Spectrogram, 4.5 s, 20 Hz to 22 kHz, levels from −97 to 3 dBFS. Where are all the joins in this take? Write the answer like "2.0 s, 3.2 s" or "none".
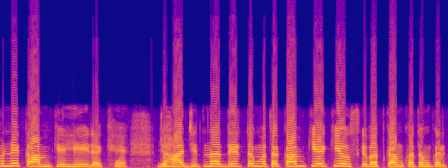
none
